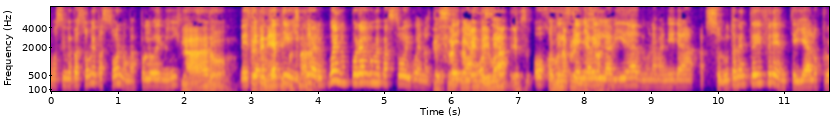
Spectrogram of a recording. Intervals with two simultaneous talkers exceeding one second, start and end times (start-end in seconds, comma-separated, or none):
2.8-4.1, 5.7-8.5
